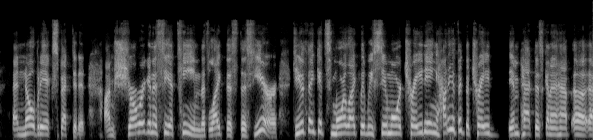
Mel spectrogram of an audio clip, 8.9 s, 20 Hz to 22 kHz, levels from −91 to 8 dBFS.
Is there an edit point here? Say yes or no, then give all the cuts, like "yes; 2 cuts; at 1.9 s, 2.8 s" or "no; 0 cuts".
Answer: no; 0 cuts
